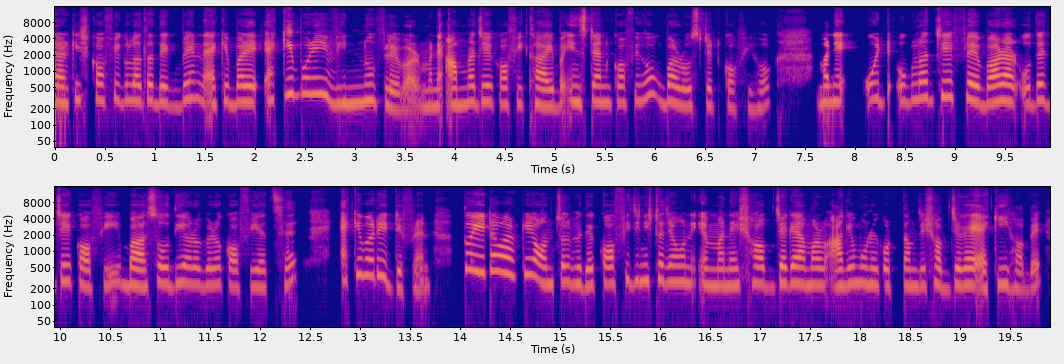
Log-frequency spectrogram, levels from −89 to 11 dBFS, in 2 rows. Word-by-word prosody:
Turkish 270 +3 +1
coffee 290 +1 -2
গুলো 285 0 0
তো - - +3
দেখবেন 265 +6 -2 0.2
একেবারে, 270 +1 +1 0.2
একেবারেই 385 +3 +2
ভিন্ন 255 +1 -3 0.2
ফ্লেভার। 220 -7 0
মানে 230 0 +3
আমরা 245 +2 -2
যে 275 - +2
কফি 250 +1 -4
খাই 240 -3 +3
বা - - 0
ইনস্ট্যান্ট 270 0 +1
কফি 265 +2 -5
হোক 375 +1 -4
বা 275 - +3
রোস্টেড 235 0 -3
কফি 215 -1 -11
হোক, 225 +4 -10 0.5
মানে 270 0 +5 0.3
ওইট 310 -3 -3 0.2
ওগুলার 295 +4 -1
যে 335 - +4
ফ্লেভার 270 -3 +5
আর 275 - +4
ওদের 290 +3 0
যে 280 - +1
কফি 225 - -2 0.4
সৌদি 255 -2 -2
আরবেরও 245 0 -4
কফি 225 0 -6
আছে, 230 +3 -8 0.6
একেবারেই 360 -2 +1
ডিফারেন্ট, 210 - -7 0.3
তো 470 - -1
এটাও 430 +1 +3
আরকি 370 +1 -3 0.2
অঞ্চলভেদে। 250 -1 -3
কফি 255 +3 -1
জিনিসটা 280 +1 -2
যেমন 270 0 -2 0.2
এম 240 - -2
মানে 235 0 -3 0.2
সব 255 -1 +1
জায়গায় 260 -1 +4
আমার 245 0 -2 0.2
আগে 240 +2 -2
মনে 245 -2 -3
করতাম 235 0 -5
যে, 235 - -4
সব 245 -2 -1
জায়গায় 240 0 +5
একই 245 +4 -6
হবে। 200 +1 -5
260 Hz, 170 wpm, -24 LUFS, 240-285 Hz, 0.6 s, মানে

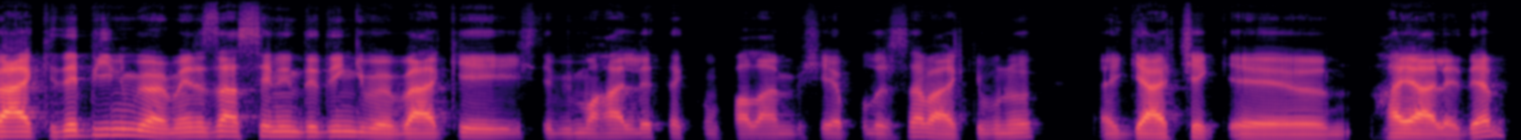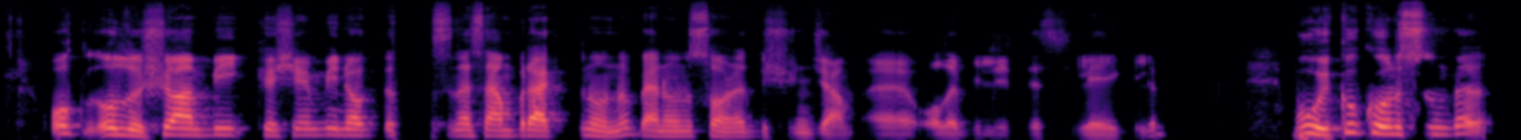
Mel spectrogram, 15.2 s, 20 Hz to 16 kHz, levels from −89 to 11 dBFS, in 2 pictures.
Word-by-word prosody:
belki 125 -1 +9
de 145 +1 +3
bilmiyorum. 160 -8 +2
En 120 - +3
azından 130 +1 +3
senin 130 0 -2
dediğin 130 +1 -1
gibi, 110 -4 -1
belki, 105 +1 +2
işte, 105 0 -17
bir 105 - -14
mahalle 110 +1 -3
takımı 100 -3 -15
falan 100 0 -5
bir - - -24
şey 105 - -10
yapılırsa, 105 +4 -6
belki, 95 +2 -1
bunu 110 +2 -6 0.4
ı - - -4
gerçek, 100 +1 +2
eee, 90 -1 0 0.2
hayal 100 -3 +6
edem 85 - 0 0.3
o - - +2 0.2
olur. 155 -5 +3
Şu 175 - +2
an 165 -1 +4
bir 170 -1 -3
köşemin 160 +1 -6
bir 165 -1 -3
noktasına 150 -1 -5
sen 145 -1 -1
bıraktın 140 +2 +2
onu. 140 +5 -4
Ben - - 0
onu 130 0 -5
sonra 125 -1 -4
düşüneceğim, 110 -2 -9
eee, - - -10
olabiliritesi 465 -1 -14
ile - - -7
ilgili. - - -17 0.7
Bu - - +1
uyku 235 -10 +4
konusunda 185 -2 +1
125 Hz, 180 wpm, -25 LUFS, 105-150 Hz, 0.7 s, belki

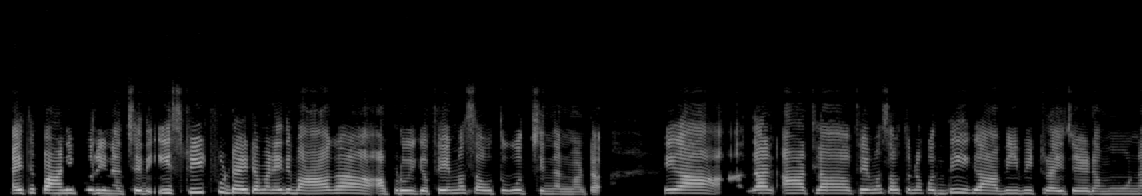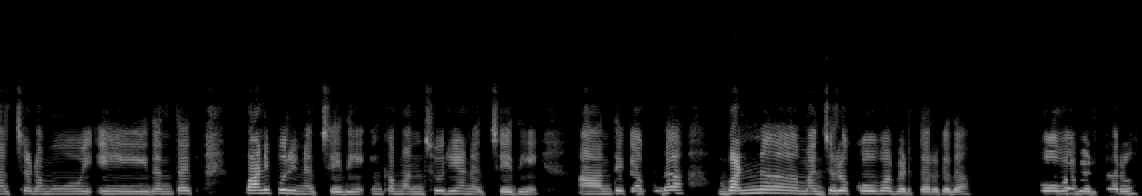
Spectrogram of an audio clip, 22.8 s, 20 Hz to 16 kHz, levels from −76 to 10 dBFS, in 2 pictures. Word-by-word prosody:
అయితే, 275 +4 +3
పానీపూరి 270 0 +2
నచ్చేది. 445 - +4
ఈ - - +7
స్ట్రీట్ 345 +3 +2
ఫుడ్ 340 -5 +2
ఐటెమ్ 295 -1 +1
అనేది 275 +2 +1
బాగా 255 +4 +2 0.4
అప్పుడు 245 +3 +2
ఇక 240 - +3
ఫేమస్ 260 +1 +2
అవుతూ 245 0 -2
వచ్చిందనమాట. 210 -5 -6 0.8
ఇగా 285 -1 +4 0.7
దాన్ 280 -1 +3 0.3
అట్లా 260 +1 -1 0.3
ఫేమస్ 285 +1 -2
అవుతున్న 275 0 -5
కొద్దీ 260 +3 -3
ఇక 275 -1 0 0.2
అవి, 240 +2 -4
ఇవి 255 +1 -3
ట్రై 235 -1 +2
చేయడము, 225 -1 -2 0.2
నచ్చడము, 220 0 -5 0.5
ఇదంతా 215 +1 -3 0.7
పానిపూరి 255 0 +4
నచ్చేది. 200 0 -3 0.2
ఇంకా 210 +2 -6
మంచూరియా 230 +3 -1
నచ్చేది. 195 +1 -4 0.6
ఆహ్, 215 0 +2
అంతేకాకుండా 230 +3 -2 0.6
బన్ను 270 +4 +4 0.4
మధ్యలో 235 +3 +3
కోవా 230 +1 +6
పెడతారు 200 -1 -2
కదా! 195 0 -2 0.8
కోవా 230 0 +4
పెడతారు. 215 0 -2
235 Hz, 110 wpm, -21 LUFS, 215-270 Hz, 0.8 s, ఈ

